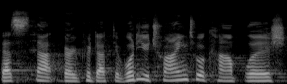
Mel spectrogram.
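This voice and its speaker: Speaking at a fairly quick pace, a woman has an ordinary speaking voice with a fairly low pitch. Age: 60s. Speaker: nurse executive and invited speaker. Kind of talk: talk to a small audience. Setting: small room with audience, being videotaped. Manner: conversational, with filler sounds.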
